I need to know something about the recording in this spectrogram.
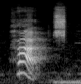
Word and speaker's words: hatch: make the sound ok the T is silent we do not hear the T so I'm gonna underline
